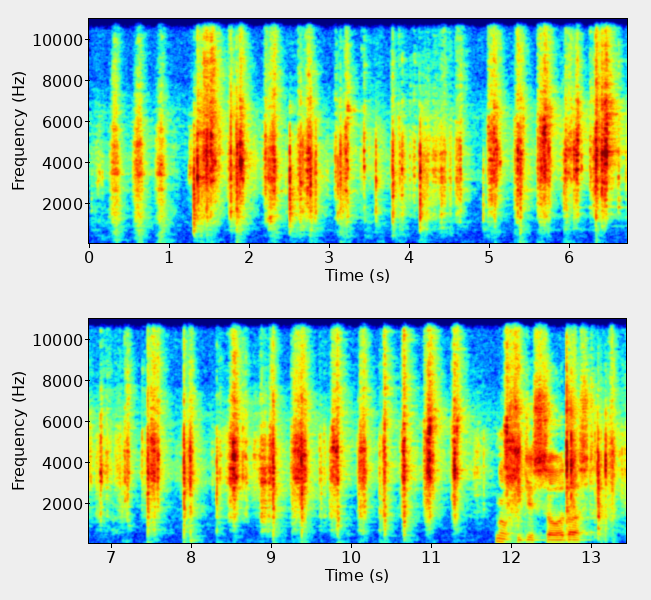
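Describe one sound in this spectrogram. A brush scrubs metal parts in short, quick, repeated strokes.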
